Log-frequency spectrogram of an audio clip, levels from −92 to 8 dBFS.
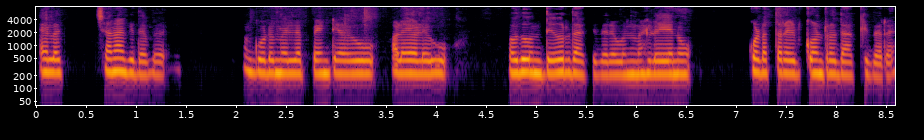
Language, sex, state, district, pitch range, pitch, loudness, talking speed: Kannada, female, Karnataka, Bellary, 215-235 Hz, 225 Hz, -21 LUFS, 140 wpm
